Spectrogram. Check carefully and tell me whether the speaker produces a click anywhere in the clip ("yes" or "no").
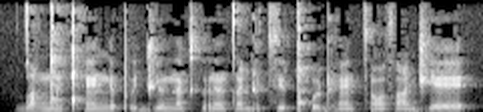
yes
